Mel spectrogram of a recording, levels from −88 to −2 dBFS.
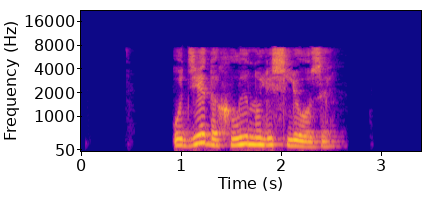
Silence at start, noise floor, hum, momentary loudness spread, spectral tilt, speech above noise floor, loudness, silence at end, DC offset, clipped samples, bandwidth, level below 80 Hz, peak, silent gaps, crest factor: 0.95 s; -65 dBFS; none; 9 LU; -5 dB/octave; 49 dB; -17 LUFS; 0.85 s; under 0.1%; under 0.1%; 7.8 kHz; -58 dBFS; -4 dBFS; none; 16 dB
